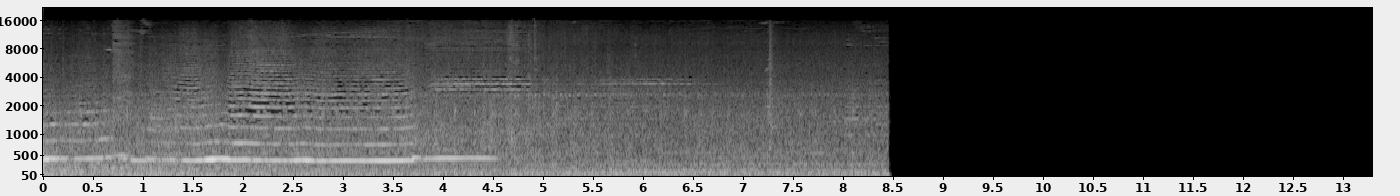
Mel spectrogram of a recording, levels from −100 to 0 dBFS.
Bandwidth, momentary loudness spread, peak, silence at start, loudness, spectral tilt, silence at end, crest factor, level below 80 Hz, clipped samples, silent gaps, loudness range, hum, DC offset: 15 kHz; 17 LU; -10 dBFS; 0 s; -27 LUFS; -6 dB/octave; 4.85 s; 20 dB; -44 dBFS; under 0.1%; none; 19 LU; none; under 0.1%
